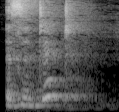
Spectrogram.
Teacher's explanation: using a falling intonation in the tag, you are simply seeking agreement.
